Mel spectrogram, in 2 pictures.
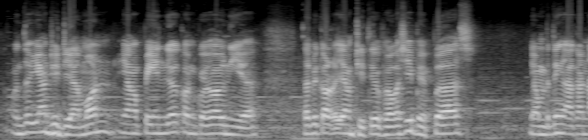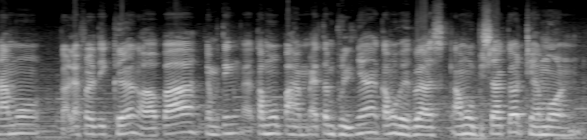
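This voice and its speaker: A man's voice: a little high, a bit bright. A man in his twenties with a speech impediment that blurs his r and l, chatting casually to viewers as a gaming YouTuber. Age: 20s. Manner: chatty, informal, addresses viewers as friends. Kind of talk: casual explainer to camera. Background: background music.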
